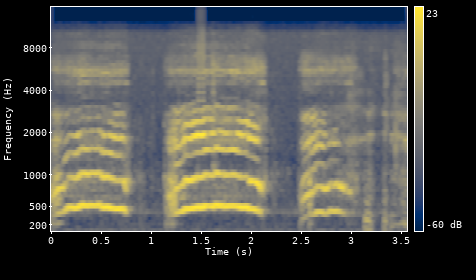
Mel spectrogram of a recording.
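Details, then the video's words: Domestic dog indoors, asked repeatedly whether it wants to go outside, answers with three sustained howling whines, each slightly rising then level and falling at the end, the last shorter and softer, ending in faint huffs. "funny dogs sounds"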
